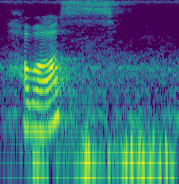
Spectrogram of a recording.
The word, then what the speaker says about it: حواس: بھی ازبر ہو جائے۔ حواس، ہے پر زبر، واو کے اوپر زبر اور سین کے اوپر جزم کیونکہ آواز رک رہی ہے۔ मुख्तल, मीम के ऊपर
